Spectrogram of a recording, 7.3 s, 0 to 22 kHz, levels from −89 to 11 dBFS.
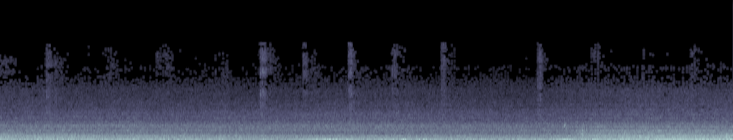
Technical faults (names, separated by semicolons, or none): compressed frames skipped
